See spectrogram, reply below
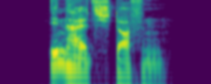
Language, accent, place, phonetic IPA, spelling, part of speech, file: German, Germany, Berlin, [ˈɪnhalt͡sˌʃtɔfn̩], Inhaltsstoffen, noun, De-Inhaltsstoffen.ogg
- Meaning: dative plural of Inhaltsstoff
